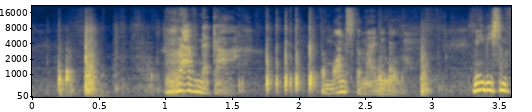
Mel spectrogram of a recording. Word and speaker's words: Ravnica: That's how you say it too. Ravnica.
